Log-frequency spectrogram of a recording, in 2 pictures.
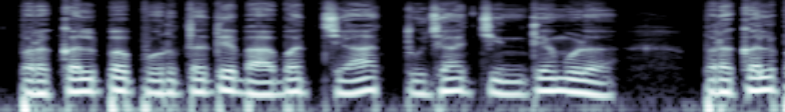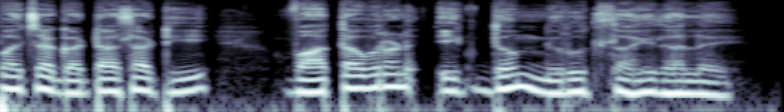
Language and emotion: Marathi, sad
